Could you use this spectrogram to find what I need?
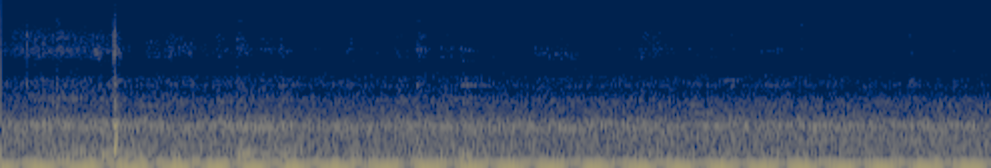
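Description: A car engine idles steadily with a low hum.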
